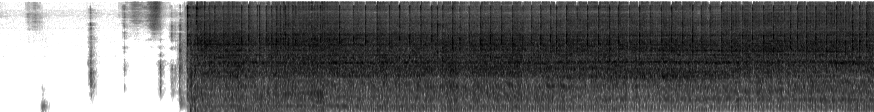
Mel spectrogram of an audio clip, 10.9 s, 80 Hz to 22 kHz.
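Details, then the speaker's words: Husqvarna 130 chainsaw starting and running with a harsh, clattering rattle much louder than normal; customer complaint of a weird noise, cause diagnosed systematically starting from clutch, chain brake and drum. "Wow. Yeah. Wow. Pretty noisy."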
